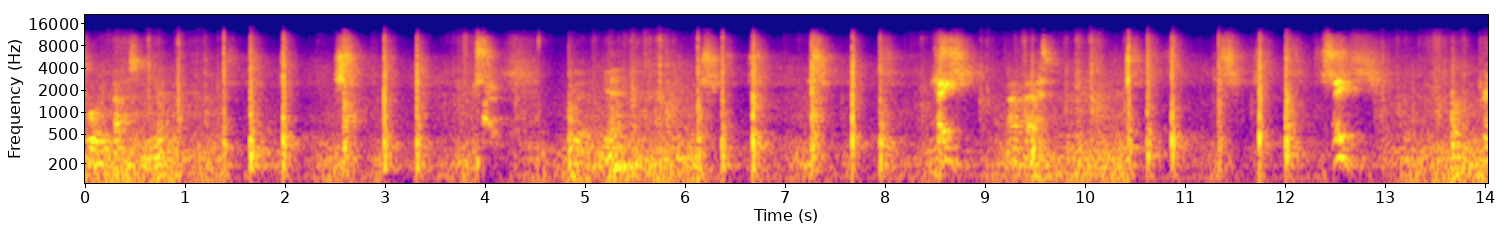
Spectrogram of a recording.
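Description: A man breathes out hard with each strike.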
